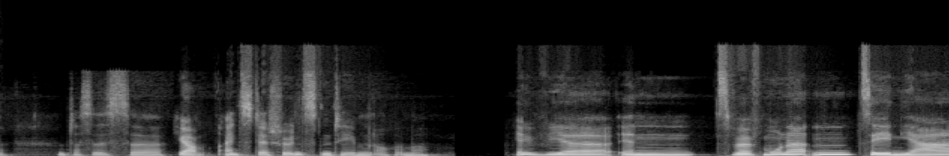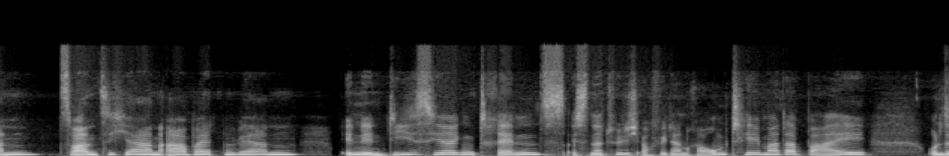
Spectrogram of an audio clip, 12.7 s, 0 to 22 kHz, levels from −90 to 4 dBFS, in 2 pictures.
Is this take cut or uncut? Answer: cut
